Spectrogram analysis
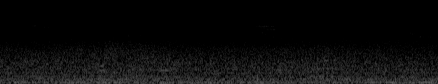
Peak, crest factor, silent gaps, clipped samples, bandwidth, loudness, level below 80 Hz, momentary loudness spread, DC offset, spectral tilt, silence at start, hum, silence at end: -38 dBFS; 14 dB; none; under 0.1%; 16 kHz; -52 LUFS; -60 dBFS; 2 LU; under 0.1%; -5.5 dB/octave; 0 s; none; 0 s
